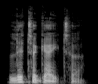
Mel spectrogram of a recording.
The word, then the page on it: litigator: British English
